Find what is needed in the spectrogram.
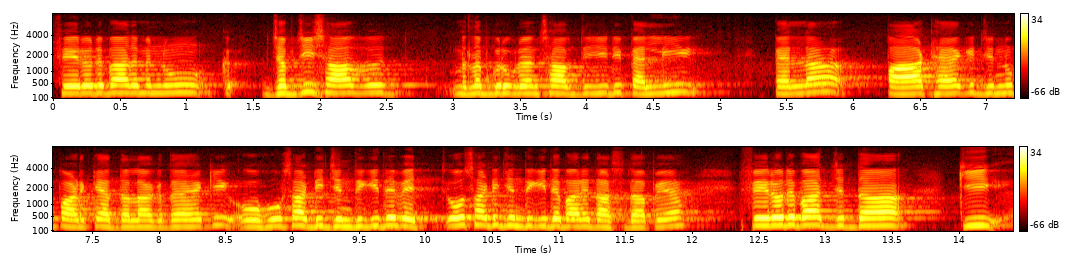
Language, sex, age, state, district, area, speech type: Punjabi, male, 18-30, Punjab, Kapurthala, rural, spontaneous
